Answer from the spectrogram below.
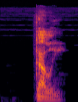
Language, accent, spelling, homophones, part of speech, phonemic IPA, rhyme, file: English, Australia, dally, DALY, verb / noun, /ˈdæli/, -æli, En-au-dally.ogg
- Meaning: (verb) 1. To waste time in trivial activities, or in idleness; to trifle 2. To caress, especially of a sexual nature; to fondle or pet 3. To delay unnecessarily; to while away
